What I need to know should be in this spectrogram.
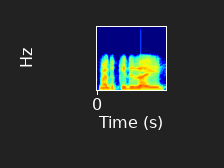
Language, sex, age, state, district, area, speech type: Goan Konkani, male, 45-60, Goa, Canacona, rural, conversation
